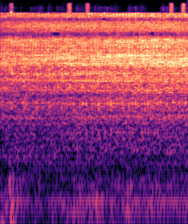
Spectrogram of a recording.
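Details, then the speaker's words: Double overhead cam gas engine, listened to under the hood at idle: steady idle with faint quick light rattle on top, typical upper-end valvetrain or fuel injector noise; normal. "right there there's a slight little rattling noise that's typically the upper end valve Trin or fuel injector noise that you're going to hear there that's not uncommon for most these double overhead cam engines"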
